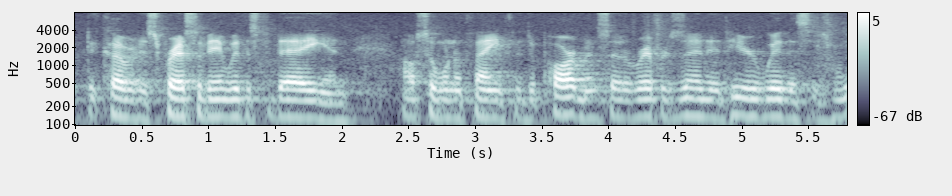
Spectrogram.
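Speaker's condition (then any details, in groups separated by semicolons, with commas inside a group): No condition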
